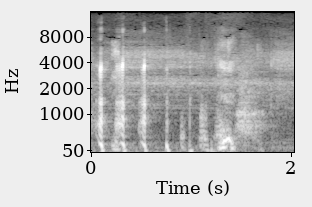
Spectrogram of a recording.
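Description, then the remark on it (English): A small Lagotto Romagnolo dog barks several times in quick succession, sharp yips, followed by a softer whining bark trailing off. “Caused my dog to bark.”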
